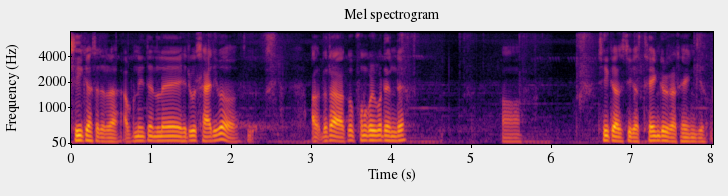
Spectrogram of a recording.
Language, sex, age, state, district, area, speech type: Assamese, male, 18-30, Assam, Tinsukia, urban, spontaneous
